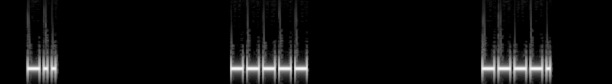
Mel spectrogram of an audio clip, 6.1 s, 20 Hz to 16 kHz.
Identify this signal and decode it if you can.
Morse code, heard as a keyed tone, about 29 wpm, spaced as for 5 wpm, 690 Hz. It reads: D09
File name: course / 30:10wpm / 236 Lesson 38e - Letter q - Three Characters 30wpm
